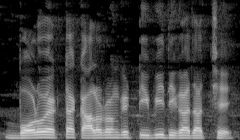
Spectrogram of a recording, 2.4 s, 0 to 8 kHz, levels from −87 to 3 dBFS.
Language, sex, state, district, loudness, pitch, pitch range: Bengali, male, West Bengal, Alipurduar, -16 LUFS, 145 Hz, 140-160 Hz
